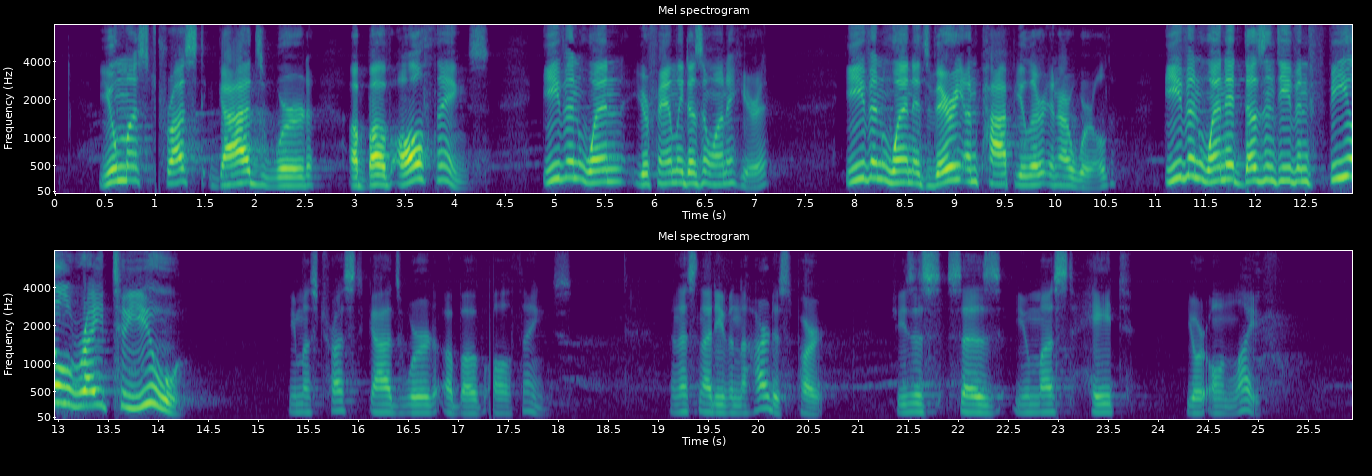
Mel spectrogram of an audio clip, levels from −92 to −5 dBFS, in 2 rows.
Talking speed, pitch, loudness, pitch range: 130 wpm, 185 Hz, -25 LUFS, 145-235 Hz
